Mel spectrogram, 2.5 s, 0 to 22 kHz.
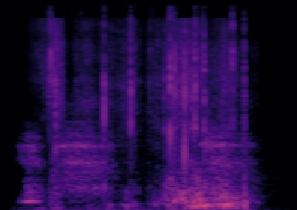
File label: bandaging; out of reach treasure royale 2020 gamerip pc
